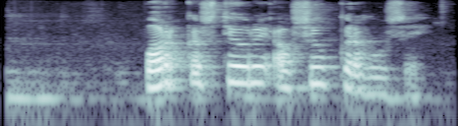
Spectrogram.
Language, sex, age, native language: Icelandic, female, 40-49, Icelandic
